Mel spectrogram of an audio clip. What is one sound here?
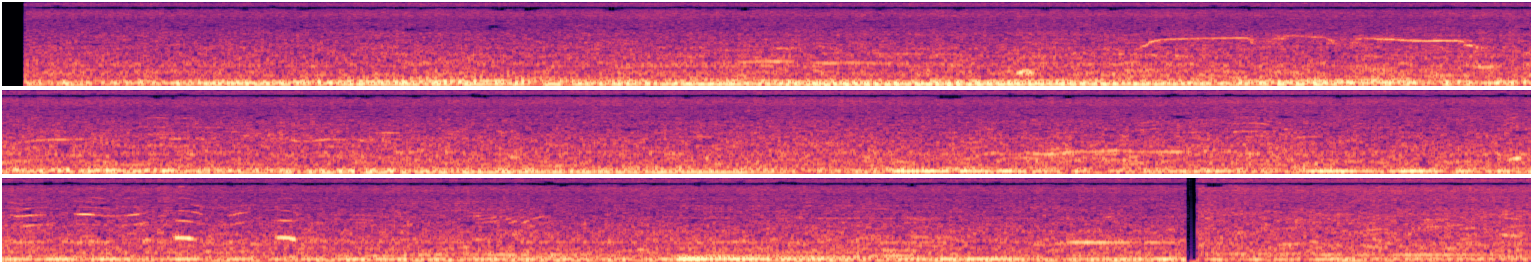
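Water splashes steadily from a fountain.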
